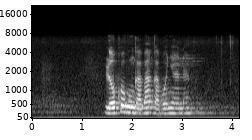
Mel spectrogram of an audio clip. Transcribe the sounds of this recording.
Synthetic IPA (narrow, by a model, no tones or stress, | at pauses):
lɔkʰɔk̬uŋaɓaŋʱaɓɔɲaːna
